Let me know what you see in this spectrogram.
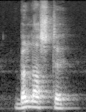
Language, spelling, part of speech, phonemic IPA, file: Dutch, belaste, verb / adjective, /bəˈlɑstə/, Nl-belaste.ogg
- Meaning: singular present subjunctive of belasten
